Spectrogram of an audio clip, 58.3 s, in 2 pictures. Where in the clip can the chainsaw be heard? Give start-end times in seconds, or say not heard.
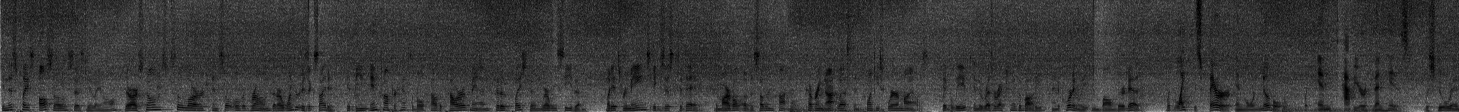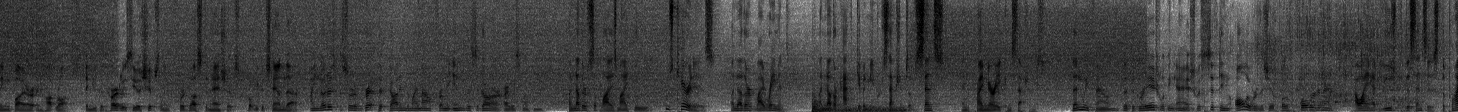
not heard.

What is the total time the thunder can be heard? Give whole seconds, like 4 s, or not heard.
6 s.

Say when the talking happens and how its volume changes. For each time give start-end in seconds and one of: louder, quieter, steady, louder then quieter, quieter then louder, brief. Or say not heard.
0.0-58.3 steady.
